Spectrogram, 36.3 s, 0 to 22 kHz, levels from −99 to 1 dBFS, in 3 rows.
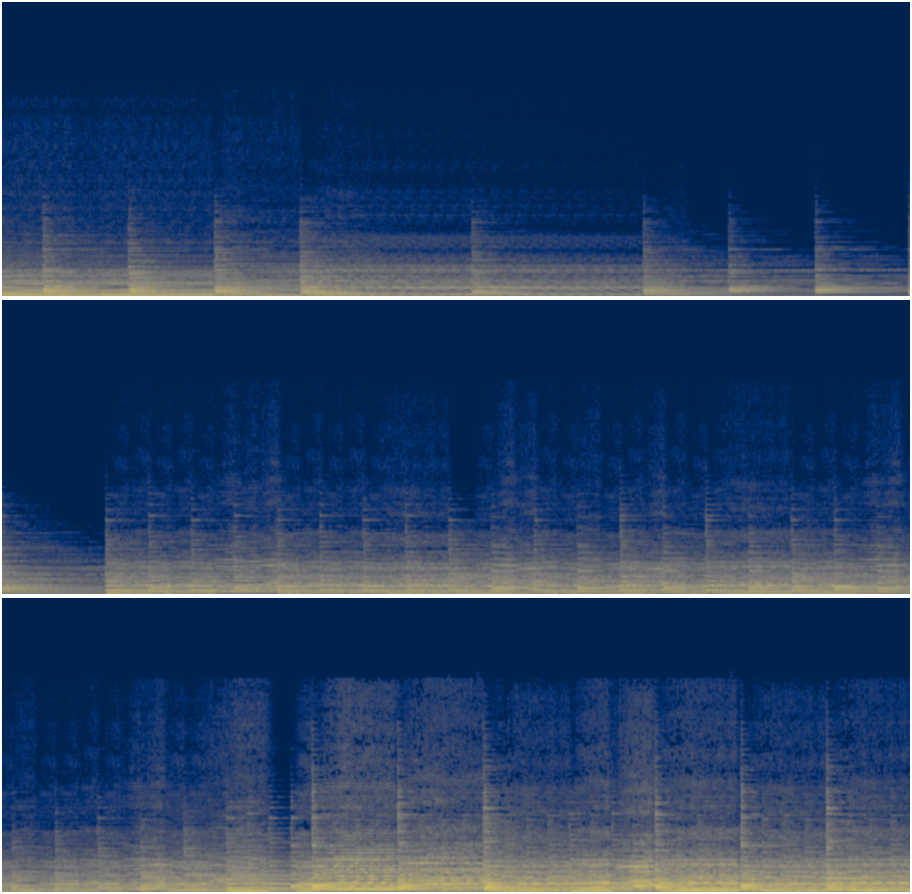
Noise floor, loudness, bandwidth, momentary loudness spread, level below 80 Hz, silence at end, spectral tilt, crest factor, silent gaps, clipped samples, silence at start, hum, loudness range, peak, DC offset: -52 dBFS; -25 LUFS; 9.2 kHz; 20 LU; -50 dBFS; 0 s; -7.5 dB/octave; 20 dB; none; under 0.1%; 0 s; none; 18 LU; -6 dBFS; under 0.1%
